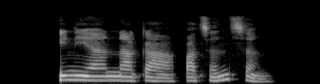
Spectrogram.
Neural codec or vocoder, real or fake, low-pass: none; real; 9.9 kHz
